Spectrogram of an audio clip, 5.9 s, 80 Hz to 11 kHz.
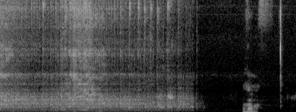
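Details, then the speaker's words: Thai two-stroke moped (Honda Pop style) long parked: harsh, rattly, loud running for about four seconds then cuts out, started before fuel reached carb; owner suspects worn crank bearings; 2T oil line was blocked, cleared. "ไปเพื่อนน้ำมันยังไม่เข้าคาบูแล้วติดแต่ว่าเครื่องดัง"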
